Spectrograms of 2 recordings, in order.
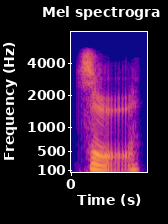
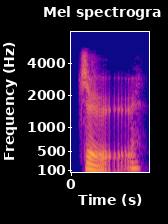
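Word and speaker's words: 纸: In Mandarin, One piece of paper translates asYìzhāngzhǐ where zhǐ spoken with a falling riding tone, equals paper! Can you try saying Paper? It translates as zhǐ Wondeful!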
